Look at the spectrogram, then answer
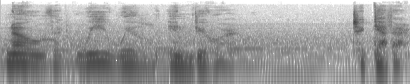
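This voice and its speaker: An actress playing a grave, compassionate woman sage, speaking in a measured, formal, poetic way for a game cutscene. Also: deep voice, over music. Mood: solemn resolve. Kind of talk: dramatic video game cutscene.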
